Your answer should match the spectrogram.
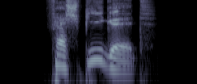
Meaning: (verb) past participle of verspiegeln; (adjective) mirrored
- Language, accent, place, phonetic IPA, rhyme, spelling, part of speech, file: German, Germany, Berlin, [fɛɐ̯ˈʃpiːɡl̩t], -iːɡl̩t, verspiegelt, verb, De-verspiegelt.ogg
